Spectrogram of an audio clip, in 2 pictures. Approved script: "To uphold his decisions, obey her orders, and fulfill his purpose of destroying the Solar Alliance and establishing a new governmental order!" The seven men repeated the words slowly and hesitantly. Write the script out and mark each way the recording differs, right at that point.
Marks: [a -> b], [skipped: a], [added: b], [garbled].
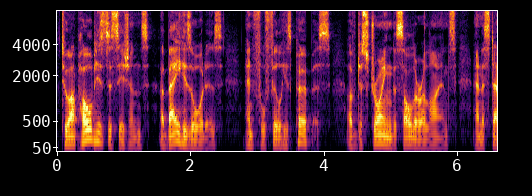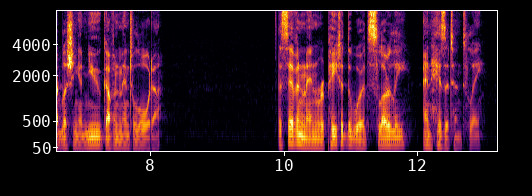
"To uphold his decisions, obey [her -> his] orders, and fulfill his purpose of destroying the Solar Alliance and establishing a new governmental order!" The seven men repeated the words slowly and hesitantly.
